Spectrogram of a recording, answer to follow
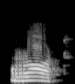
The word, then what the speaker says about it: wrought: WROUGHT में यहाँ पे जब भी आर से पहले W आता है तो वहां पर W हमेशा साइलेंट होता है, तो आर का उच्चारण हम रे लिखेंगे यहाँ पे, रे। और देखिए OUGHT का उच्चारण हमने ऑट करना है, ऐसे रॉट, रॉट।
